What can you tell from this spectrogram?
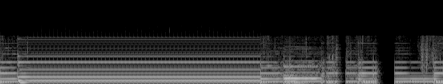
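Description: At 0.34 s the audio locks into a system hang loop. The computer or driver stopped supplying new audio, and the hardware kept replaying the same ring buffer. That buffer holds 40 ms of sound. It repeats exactly 57 times, until 2.61 s. At 25 repeats per second, it comes across as a hard, steady buzz. Nothing new is heard for over two seconds.

From 2.74 s to 3.97 s come repeated stalls, heard as stutter. Audio arrived late or too slowly, and the jitter buffer ran dry 13 times. Each time the receiver stretched the last sound until fresh audio came. Those fills total 427 ms, about a third of the stretch. The longest lasts 188 ms. No audio is lost, but the sound drags and catches. Throughout, the G.711 A-law call path keeps everything below 4 kHz.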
